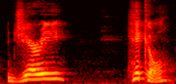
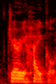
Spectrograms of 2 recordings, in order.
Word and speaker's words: Heikal: super chats coming in Jerry Hickel says you got my last name wrong it's Jerry hike Oh Jerry Heikal Jerry Heikal not Jerry Hickel I stand corrected and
